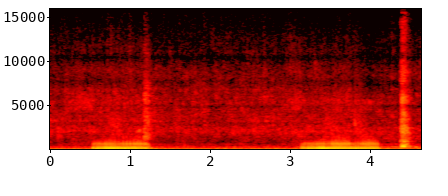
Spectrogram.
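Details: Sleeping pet dog snoring in a small room, two long, low, rumbling snores about two and a half seconds apart, each lasting roughly a second, with faint clicks between.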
